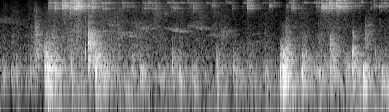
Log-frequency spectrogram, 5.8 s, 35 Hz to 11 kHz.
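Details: Chihuahua puppies giving short, sharp yelps in bursts, near 0.7, 1.2 and 4.2 seconds, with softer whimpering between and some light clattering in the background.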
